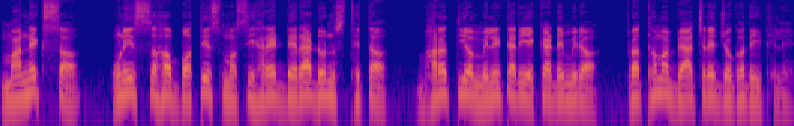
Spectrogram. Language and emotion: Odia, neutral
